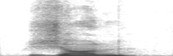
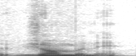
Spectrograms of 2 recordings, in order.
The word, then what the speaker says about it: JonBenet: Because when you first told me about this, I thought you were saying Jean. No, at first I thought you were saying John. – JonBenet Ramsey. – It's like, it's spelled like Jean Bennett. But it's French, so JonBenet.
